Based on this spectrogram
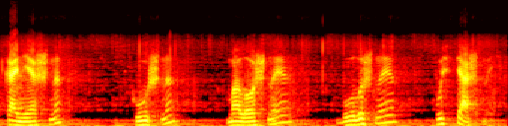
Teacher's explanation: В живом же языке эта группа «чн» перешла в «шн».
